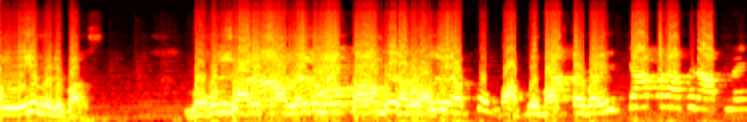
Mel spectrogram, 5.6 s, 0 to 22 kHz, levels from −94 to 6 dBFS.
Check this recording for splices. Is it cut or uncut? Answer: cut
